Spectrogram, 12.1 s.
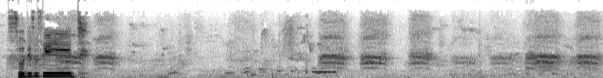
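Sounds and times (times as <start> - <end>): bird giving harsh caw-like calls: 1.4 - 2.6, 6.3 - 12.0.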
